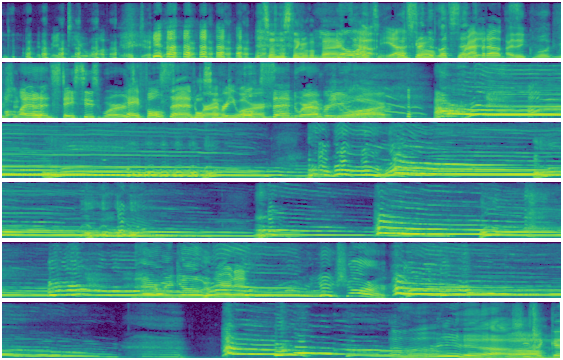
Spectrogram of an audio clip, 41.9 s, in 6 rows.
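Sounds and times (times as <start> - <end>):
laughter: 0.0 - 6.5, 10.9 - 13.2, 27.4 - 28.1, 39.8 - 41.9
speech: 0.3 - 13.2
dog howling: 12.4 - 36.4, 37.7 - 40.7.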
